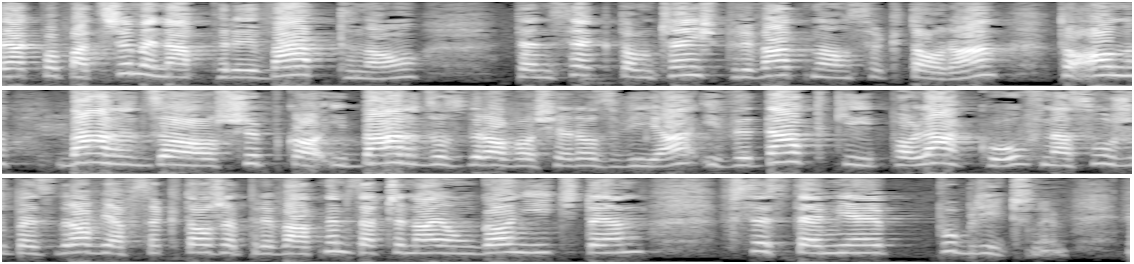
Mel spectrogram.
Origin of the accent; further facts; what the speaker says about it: Poznań, Greater Poland Voivodeship, Poland; ja jestem z Poznania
